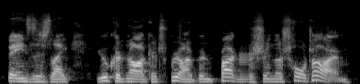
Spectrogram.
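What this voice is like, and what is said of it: Imitated movie villain voice. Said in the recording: “My Bane impression and my Sean Connery are exactly the same.”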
